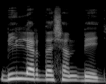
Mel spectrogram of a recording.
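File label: "биллярдасян бедь" Komi, female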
